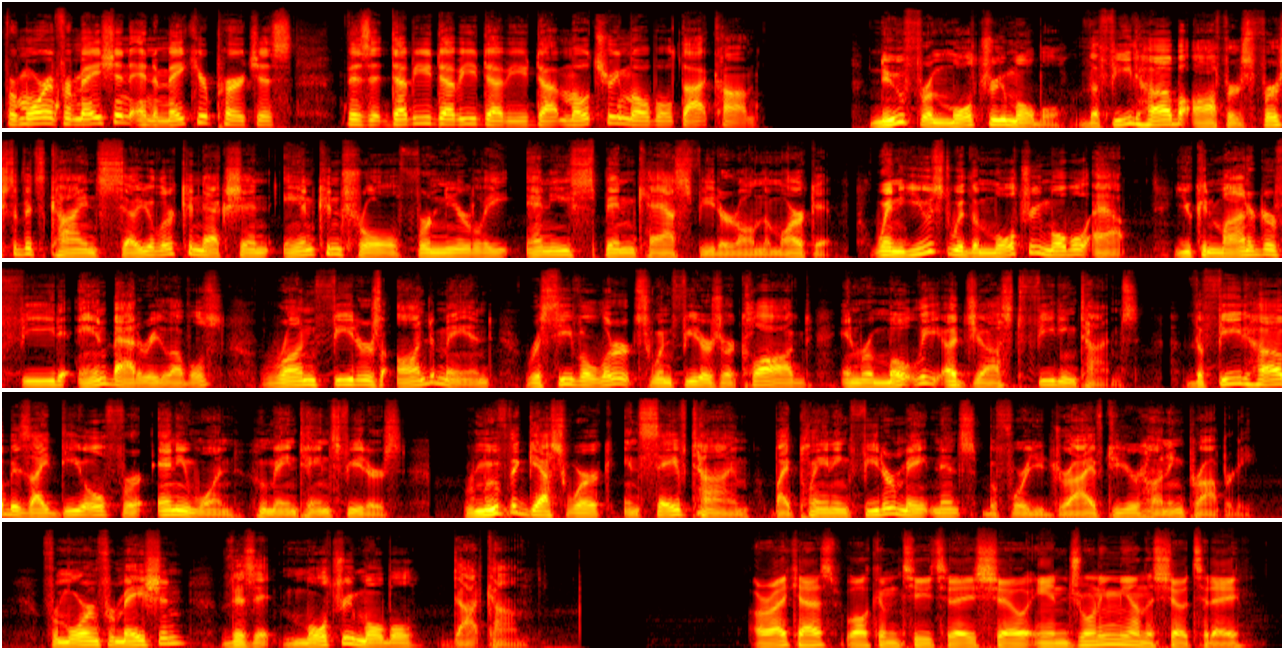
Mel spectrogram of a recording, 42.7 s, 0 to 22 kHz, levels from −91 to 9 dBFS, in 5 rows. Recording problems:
none

